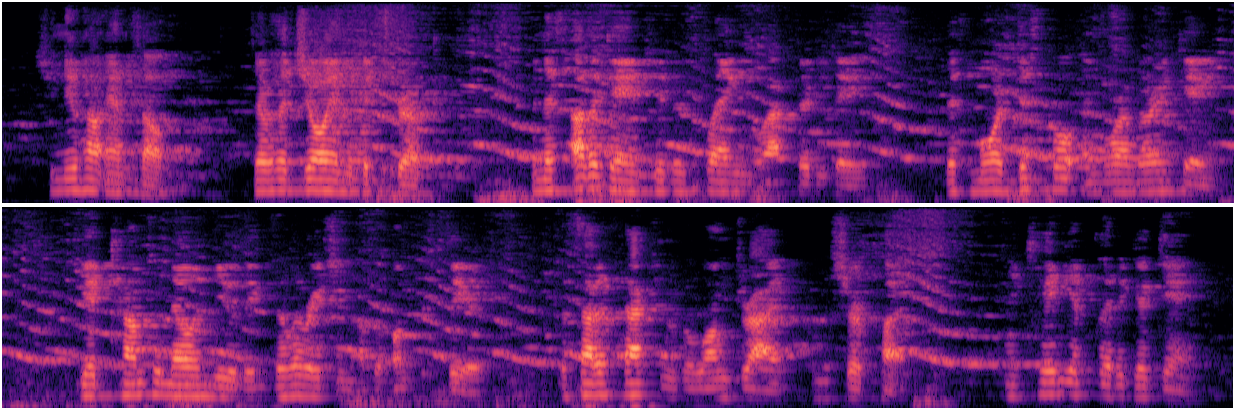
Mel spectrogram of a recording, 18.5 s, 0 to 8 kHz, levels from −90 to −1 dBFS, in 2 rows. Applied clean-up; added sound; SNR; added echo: classical method WPE with log-MMSE.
